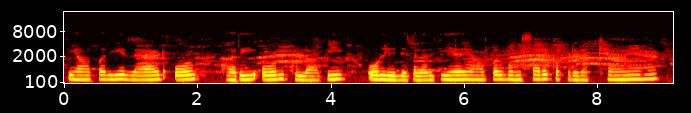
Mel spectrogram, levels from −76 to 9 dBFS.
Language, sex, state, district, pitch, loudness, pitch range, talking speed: Hindi, female, Uttar Pradesh, Saharanpur, 205 Hz, -14 LUFS, 200-215 Hz, 140 wpm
